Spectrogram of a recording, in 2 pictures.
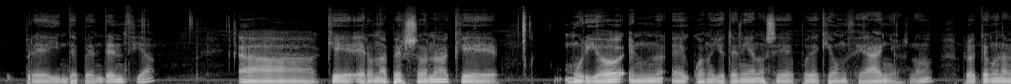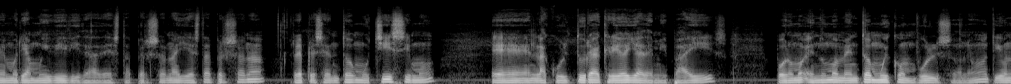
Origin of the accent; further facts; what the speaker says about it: Annobón, Equatorial Guinea; en mi caso, soy, por un lado, soy anobonés y por otro lado soy bubi.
